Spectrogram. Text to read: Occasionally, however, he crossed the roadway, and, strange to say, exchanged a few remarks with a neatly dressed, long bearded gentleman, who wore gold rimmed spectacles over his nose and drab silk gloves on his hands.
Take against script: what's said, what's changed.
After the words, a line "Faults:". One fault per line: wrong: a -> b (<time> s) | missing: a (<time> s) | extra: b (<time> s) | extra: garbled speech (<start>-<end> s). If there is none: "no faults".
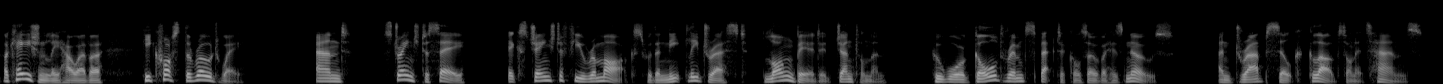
Occasionally, however, he crossed the roadway, and, strange to say, exchanged a few remarks with a neatly dressed, long bearded gentleman, who wore gold rimmed spectacles over his nose and drab silk gloves on its hands.
Faults:
wrong: his -> its (13.6 s)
